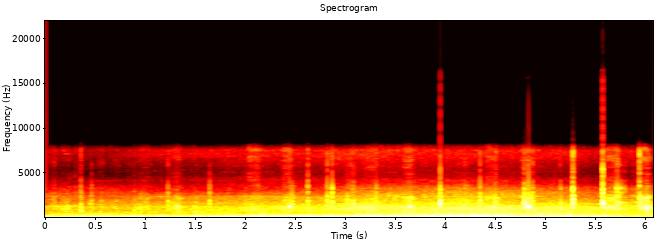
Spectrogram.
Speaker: the truck searches with every pulse of those units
